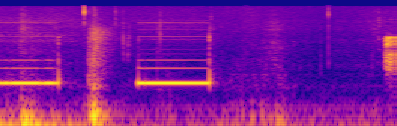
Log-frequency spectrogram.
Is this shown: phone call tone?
yes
